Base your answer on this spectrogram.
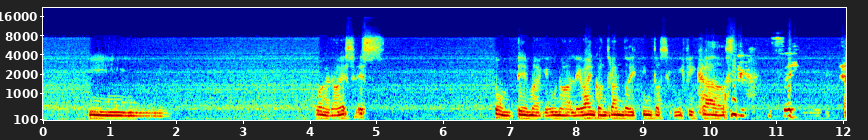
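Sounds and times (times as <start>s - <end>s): background hiss: 0.0s - 12.0s
faint low hum: 0.0s - 12.0s.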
